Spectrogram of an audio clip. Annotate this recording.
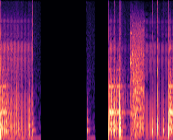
Arranged kat's samples to resemble some of Jovica's "massive and aerobic" loops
